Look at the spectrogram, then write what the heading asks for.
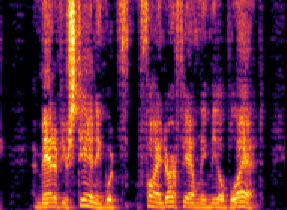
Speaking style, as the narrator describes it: Alistair continued, though at first his voice seemed to waver slightly

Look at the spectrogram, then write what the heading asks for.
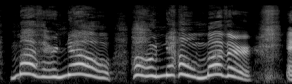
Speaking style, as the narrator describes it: Norman scream in surprise from the house

